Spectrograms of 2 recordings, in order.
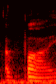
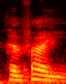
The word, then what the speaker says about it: Hawaii: Oh, and I learned that the proper way of saying Hawaii is saying the W as a V sound. – Hawaii. – Hawaii.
